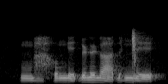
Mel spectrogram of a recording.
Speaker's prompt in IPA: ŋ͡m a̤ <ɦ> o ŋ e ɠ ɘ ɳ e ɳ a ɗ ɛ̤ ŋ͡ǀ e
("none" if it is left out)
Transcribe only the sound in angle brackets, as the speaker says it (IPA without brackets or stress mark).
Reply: h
